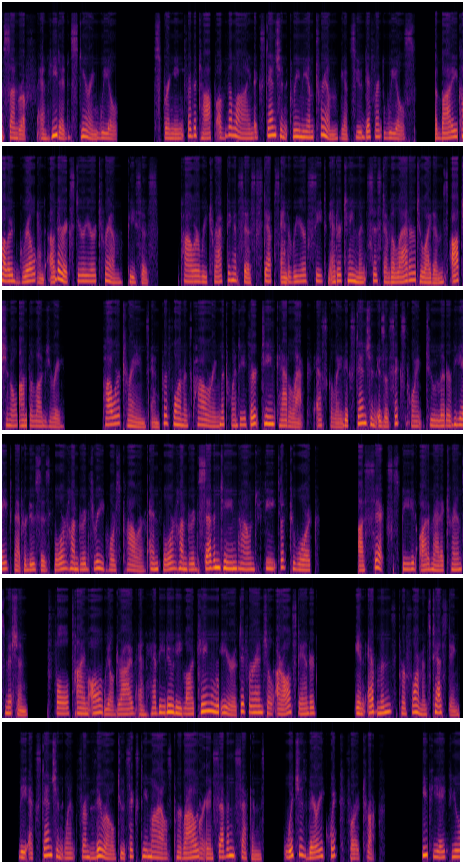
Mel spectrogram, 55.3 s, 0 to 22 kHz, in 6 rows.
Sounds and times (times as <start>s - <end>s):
Speech: 0.0s - 2.4s, 3.1s - 19.7s, 20.5s - 34.0s, 34.8s - 43.2s, 44.0s - 53.8s, 54.5s - 55.2s.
